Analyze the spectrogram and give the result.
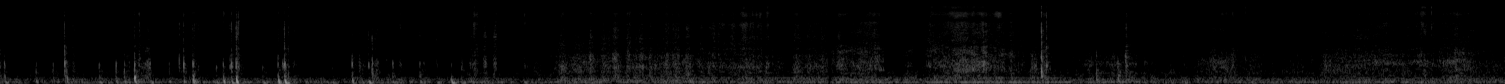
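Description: A dark grey foam packing insert from a Blue Yeti microphone box, a light block with a cutout, is held in hand while fingertips and nails tap and scratch it. The first few seconds bring sharp, scattered taps and scrapes. These settle into a steady, soft, dull scratching with mostly low tones and very little ring.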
